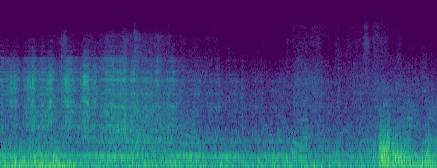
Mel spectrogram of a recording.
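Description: Doppelmayr detachable chairlift passing a lift tower: the grip and haul rope running over the tower's sheave wheels. It gives a rapid clicking rattle for the first couple of seconds, with a low steady hum under it, and wind on the microphone. A brief loud rush comes near the end.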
